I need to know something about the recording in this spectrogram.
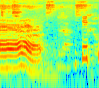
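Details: Pup complaining while wanting to play: a drawn-out, tonal moaning whine lasting about half a second, wavering up and back down, then a few short, soft yelping sounds in a quiet indoor room.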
